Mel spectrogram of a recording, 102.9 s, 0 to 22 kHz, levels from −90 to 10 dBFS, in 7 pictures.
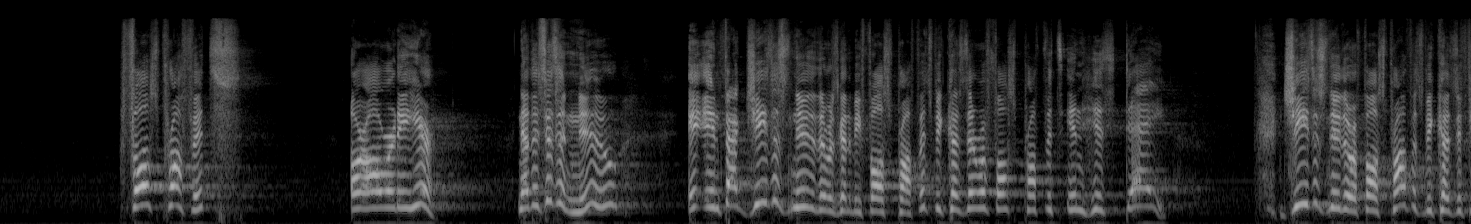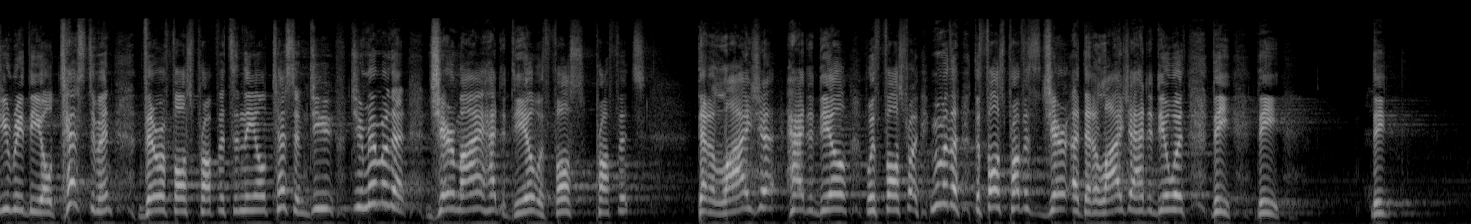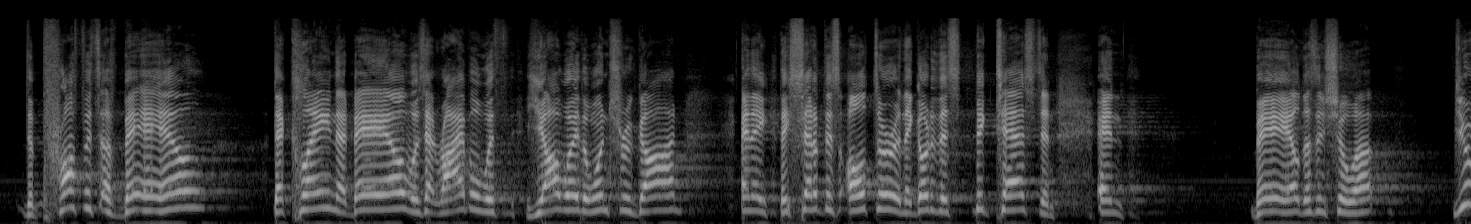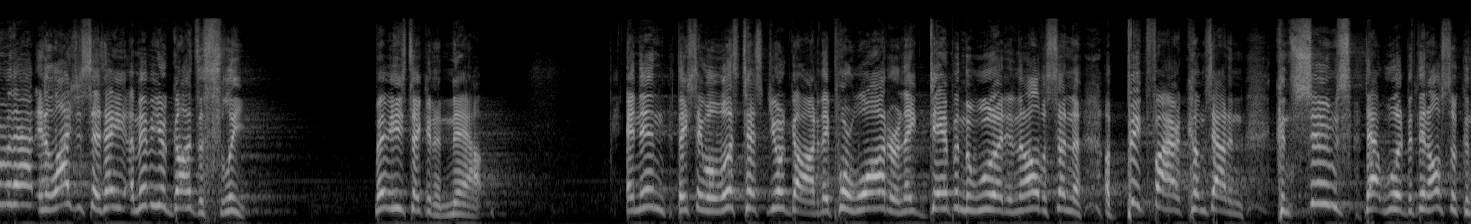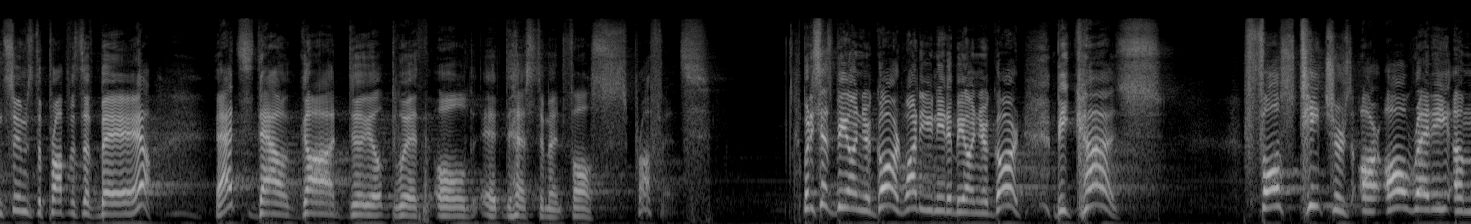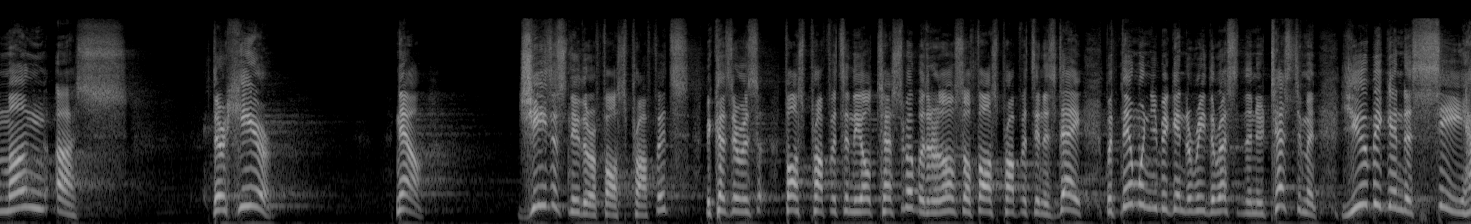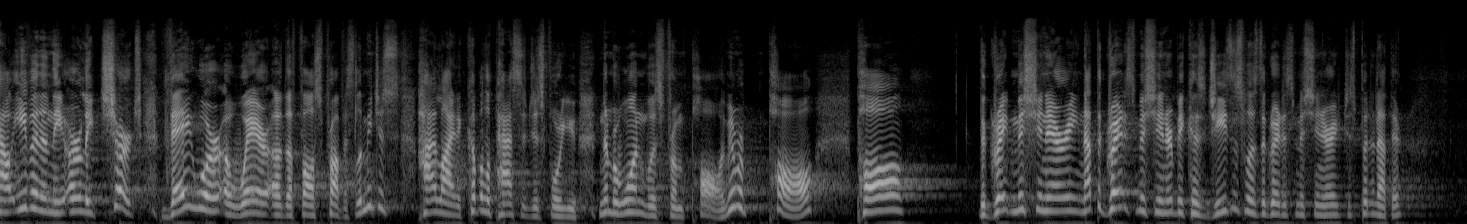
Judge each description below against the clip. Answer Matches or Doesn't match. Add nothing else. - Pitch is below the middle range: Doesn't match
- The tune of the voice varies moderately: Matches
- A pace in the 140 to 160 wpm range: Doesn't match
